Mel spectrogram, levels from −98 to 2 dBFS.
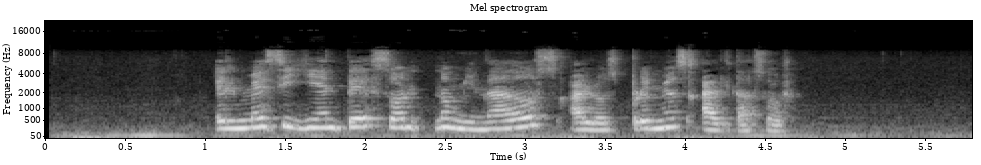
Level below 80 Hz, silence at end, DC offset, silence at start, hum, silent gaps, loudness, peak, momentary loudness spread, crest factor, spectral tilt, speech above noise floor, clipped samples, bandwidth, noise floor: -38 dBFS; 0.7 s; under 0.1%; 0.05 s; none; none; -17 LUFS; -2 dBFS; 19 LU; 16 dB; -5 dB/octave; 30 dB; under 0.1%; 9.4 kHz; -46 dBFS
